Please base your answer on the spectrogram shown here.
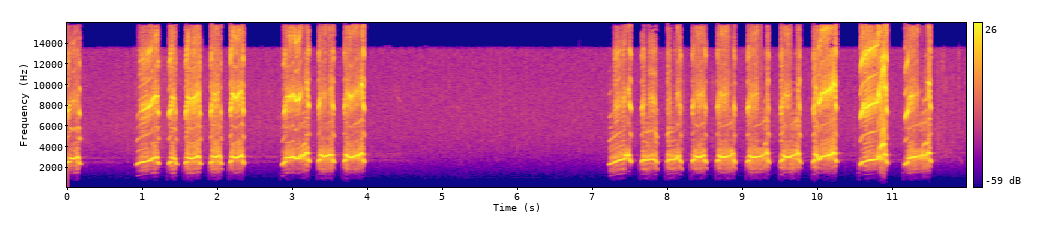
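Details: Osprey at its nest during evening feeding, 30 June 2022, filmed by a live nest camera: two series of sharp, high whistled calls, each note rising slightly, about four then eleven in quick succession, separated by a few seconds of silence.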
